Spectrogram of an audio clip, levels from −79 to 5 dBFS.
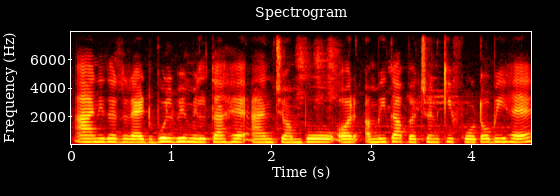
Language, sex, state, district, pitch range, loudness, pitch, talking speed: Hindi, female, Punjab, Pathankot, 220-235 Hz, -17 LUFS, 230 Hz, 210 wpm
